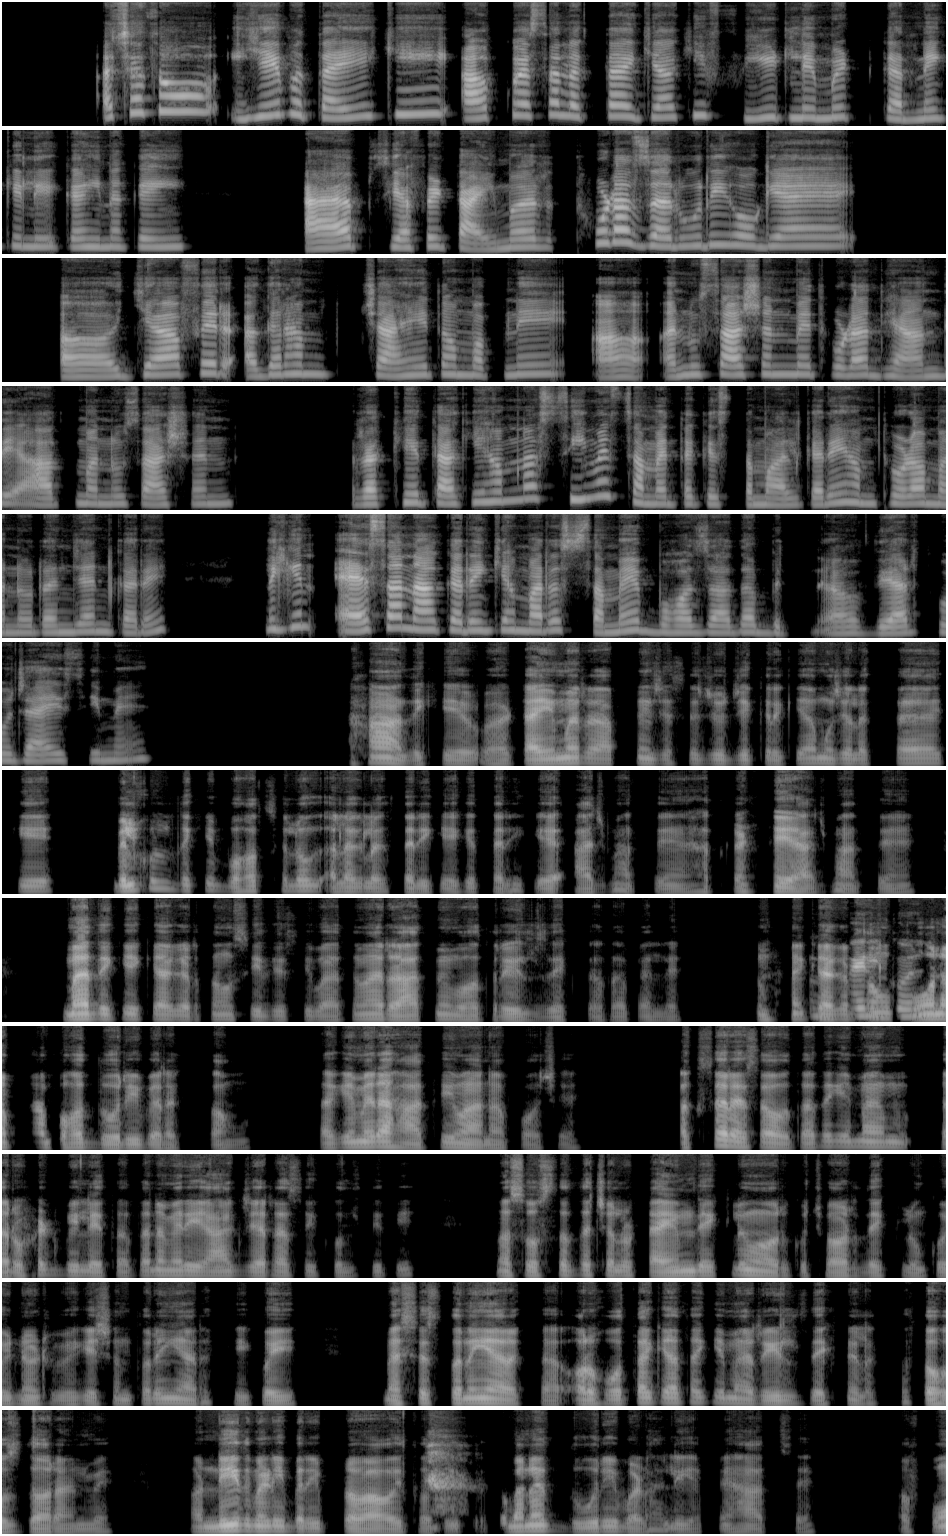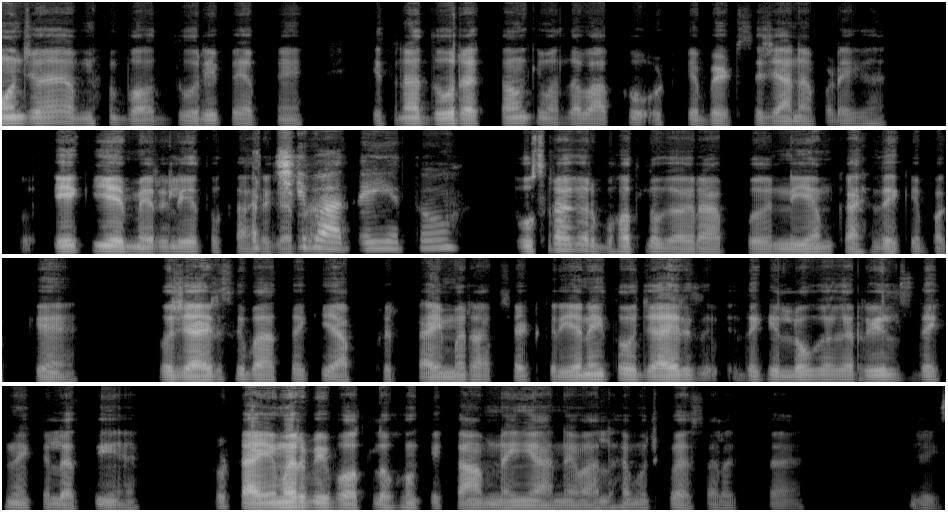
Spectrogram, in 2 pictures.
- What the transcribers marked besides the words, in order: in English: "लिमिट"; in English: "ऐप्स"; laughing while speaking: "हथकंडे"; in English: "रील्स"; laughing while speaking: "मैं"; laughing while speaking: "करवट"; in English: "टाइम"; in English: "नोटिफिकेशन"; in English: "मैसेज"; in English: "रील्स"; laughing while speaking: "उस"; laughing while speaking: "मैं"; in English: "बेड"; laughing while speaking: "नियम-कायदे"; in English: "सेट"; in English: "रील्स"
- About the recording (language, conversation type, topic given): Hindi, podcast, सोशल मीडिया की अनंत फीड से आप कैसे बचते हैं?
